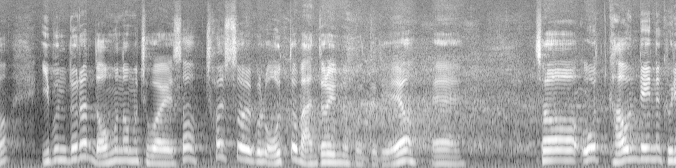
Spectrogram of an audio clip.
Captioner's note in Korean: 웃음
